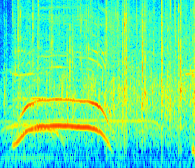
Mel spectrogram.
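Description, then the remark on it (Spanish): Clapping and crowd noise fill the whole two seconds, with a loud tonal whistle sweeping up, holding steady, then sliding down over the first half. “Un fuerte aplauso, por favor, desde donde quiera que se encuentren en este podcast Plastic Pláticas de Bar”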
